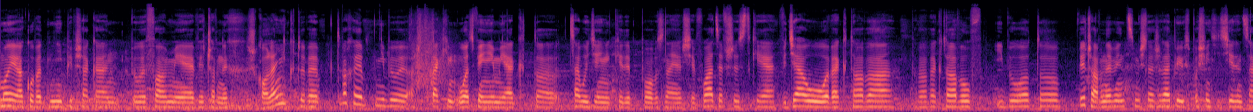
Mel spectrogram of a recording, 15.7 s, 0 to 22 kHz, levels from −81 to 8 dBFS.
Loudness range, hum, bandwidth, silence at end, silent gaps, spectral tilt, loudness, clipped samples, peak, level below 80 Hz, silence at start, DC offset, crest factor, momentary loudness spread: 2 LU; none; 17 kHz; 0 s; none; -5 dB/octave; -15 LUFS; under 0.1%; 0 dBFS; -46 dBFS; 0 s; under 0.1%; 14 dB; 6 LU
